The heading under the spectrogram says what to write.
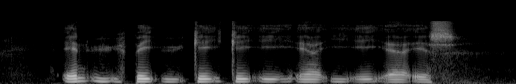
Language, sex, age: Danish, male, 44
